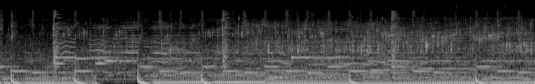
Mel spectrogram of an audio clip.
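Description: Chicken masala pieces frying in oil in a pan, a steady bubbling sizzle running loud and close throughout, with a few brief clatters of turning the pieces.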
